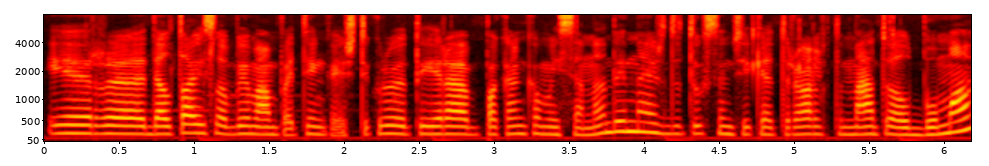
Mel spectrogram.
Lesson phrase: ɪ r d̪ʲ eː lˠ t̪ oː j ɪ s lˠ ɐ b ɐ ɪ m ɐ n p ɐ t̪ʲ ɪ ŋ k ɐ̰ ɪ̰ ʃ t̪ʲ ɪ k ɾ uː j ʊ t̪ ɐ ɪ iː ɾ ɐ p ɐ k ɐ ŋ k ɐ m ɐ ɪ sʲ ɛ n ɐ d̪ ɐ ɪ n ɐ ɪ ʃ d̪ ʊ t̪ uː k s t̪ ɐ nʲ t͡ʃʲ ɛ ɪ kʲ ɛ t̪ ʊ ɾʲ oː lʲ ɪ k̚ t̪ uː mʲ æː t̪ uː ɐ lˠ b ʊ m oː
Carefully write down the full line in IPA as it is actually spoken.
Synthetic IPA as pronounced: ɪ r d̪ʲ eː lˠ t̪ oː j ɪ s lˠ ɐ b ɐ ɪ m ɐ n p ɐ t̪ʲ ɪ ŋ k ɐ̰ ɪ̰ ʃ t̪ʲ ɪ k ɾ uː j ʊ t̪ ɐ ɪ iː ɾ ɐ p ɐ k ɐ ŋ k ɐ m ɐ ɪ sʲ ɛ n ɐ d̪ ɐ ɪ n ɐ ɪ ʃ d̪ ʊ t̪ uː k s t̪ ɐ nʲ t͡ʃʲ ɛ ɪ kʲ ɛ t̪ ʊ ɾʲ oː lʲ ɪ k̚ t̪ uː mʲ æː t̪ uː ɐ lˠ b ʊ m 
